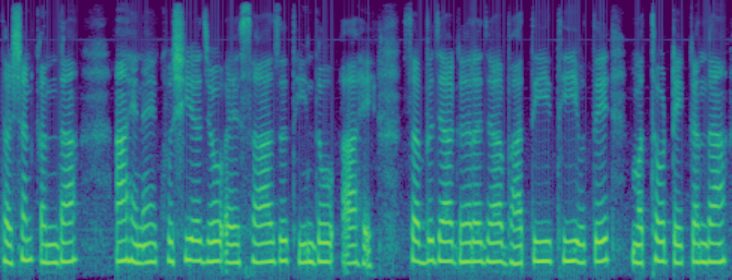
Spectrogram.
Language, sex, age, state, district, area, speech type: Sindhi, female, 30-45, Gujarat, Junagadh, urban, spontaneous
